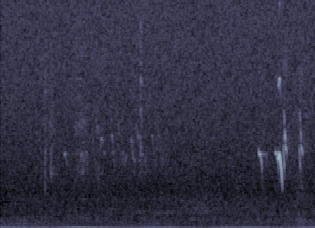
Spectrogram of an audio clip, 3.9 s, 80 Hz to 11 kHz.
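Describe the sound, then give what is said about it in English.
A crossbill's type 2 call from bird 387 in the background: a few short, sharp downslurred kip notes near the end over a steady low hum, with fainter chips earlier. No one speaks. “Nothing, that other type 2 in the background is bird 387.”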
